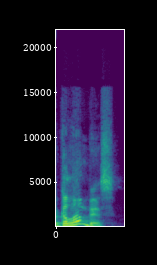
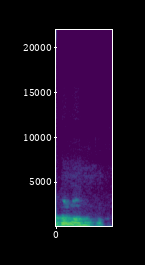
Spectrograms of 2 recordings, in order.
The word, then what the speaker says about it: Colombo: But when you look this up, this guy's name is actually not Christopher Columbus. It's Christopher Colombo.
